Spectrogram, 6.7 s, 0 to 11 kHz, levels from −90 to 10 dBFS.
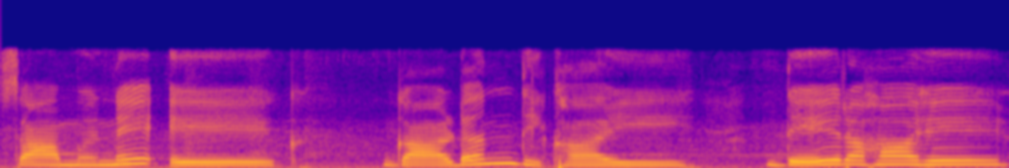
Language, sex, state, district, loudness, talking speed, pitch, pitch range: Hindi, female, Madhya Pradesh, Dhar, -11 LUFS, 60 wpm, 240 Hz, 230-275 Hz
